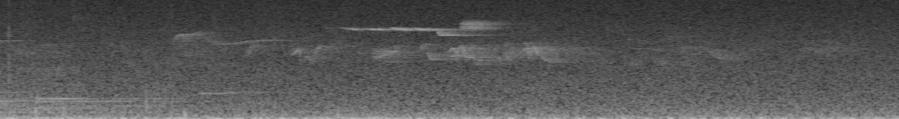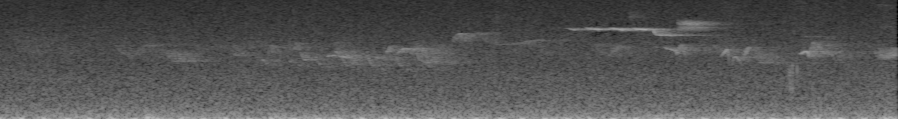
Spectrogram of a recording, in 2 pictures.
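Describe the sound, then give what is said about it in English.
Scattered, intermittent songs of a black-throated green warbler, eastern wood-pewee, rose-breasted grosbeak and northern cardinal over a steady bed of rustling background noise, with no one talking. “I'm hearing black-throated green warbler, eastern woodpewee. It's rose-breasted grosbeak and northern cardinal.”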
